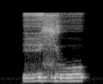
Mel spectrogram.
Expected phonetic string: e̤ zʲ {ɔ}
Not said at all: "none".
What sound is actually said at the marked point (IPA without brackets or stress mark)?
ʊ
